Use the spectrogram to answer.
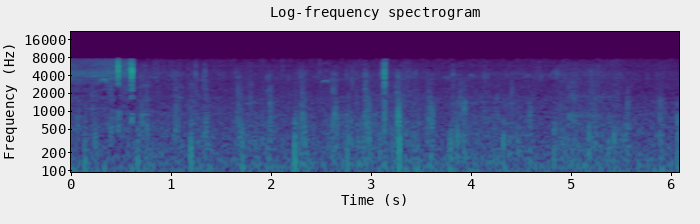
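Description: Footsteps of a person walking while taking photos: a steady run of soft, uneven steps under continuous background noise, with a couple of sharper taps near the start.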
